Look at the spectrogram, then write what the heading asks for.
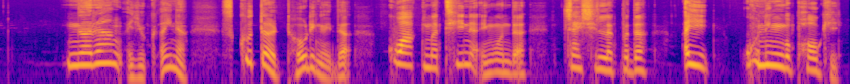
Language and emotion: Manipuri, disgusted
